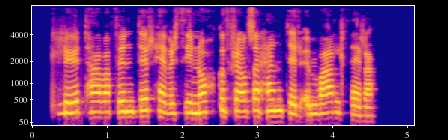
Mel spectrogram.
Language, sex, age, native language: Icelandic, female, 30-39, Icelandic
